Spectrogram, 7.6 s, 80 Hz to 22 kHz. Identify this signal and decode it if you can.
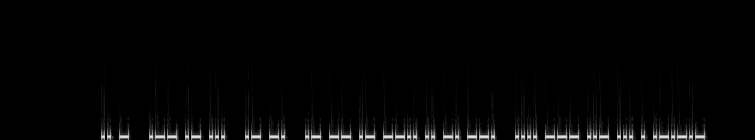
Morse code, heard as a keyed tone, about 40 wpm, 700 Hz. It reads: IT WAS AN AMAZING HOUSE.
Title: Sentences from Top 1500 Words 40wpm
